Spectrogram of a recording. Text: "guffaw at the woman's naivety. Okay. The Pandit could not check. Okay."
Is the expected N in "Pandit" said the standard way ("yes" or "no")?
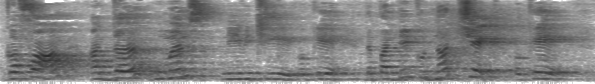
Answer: no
